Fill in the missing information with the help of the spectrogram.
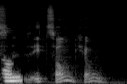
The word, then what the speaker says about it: Song-kyung: His daughter, Su-won, and the wife, Song-kyung. I'm sorry, I'm butchering this name. – It's hard. Song-kyung? Yeah, it's Song-kyung.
